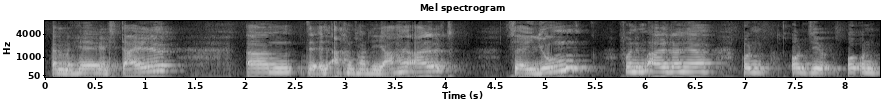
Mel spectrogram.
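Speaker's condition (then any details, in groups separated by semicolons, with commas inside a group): Down syndrome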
